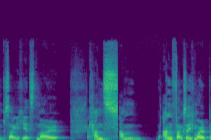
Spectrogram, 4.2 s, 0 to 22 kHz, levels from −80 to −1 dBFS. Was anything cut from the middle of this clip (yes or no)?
yes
